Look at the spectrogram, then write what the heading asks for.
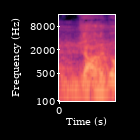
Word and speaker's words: Janega: of Slovaks who are called YAN-uh-guh. You know what's interesting is in Polish speakers, or Polish families, Polish immigrant families in the United States have no problem with Janega because they see it. We spell it Janega. YAN-uh-guh or Janega, it's spelled the same way.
